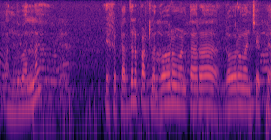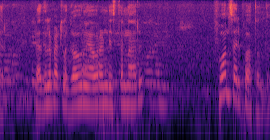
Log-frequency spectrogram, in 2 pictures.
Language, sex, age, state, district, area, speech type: Telugu, male, 60+, Andhra Pradesh, Guntur, urban, spontaneous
